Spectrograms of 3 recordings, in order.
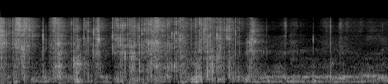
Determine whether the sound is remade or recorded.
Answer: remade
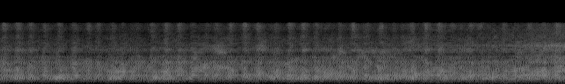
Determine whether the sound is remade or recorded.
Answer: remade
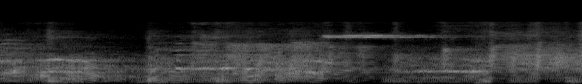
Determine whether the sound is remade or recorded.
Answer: remade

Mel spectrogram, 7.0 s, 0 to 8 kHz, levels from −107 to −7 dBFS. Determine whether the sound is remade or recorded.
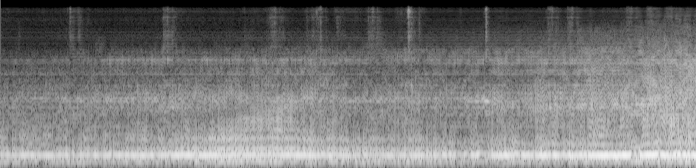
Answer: remade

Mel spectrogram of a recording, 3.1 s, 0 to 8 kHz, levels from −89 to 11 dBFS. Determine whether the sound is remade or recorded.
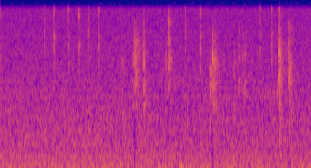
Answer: recorded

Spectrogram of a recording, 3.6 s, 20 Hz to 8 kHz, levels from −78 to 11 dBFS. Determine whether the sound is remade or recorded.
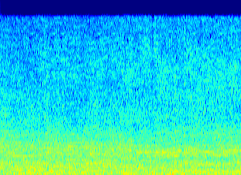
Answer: remade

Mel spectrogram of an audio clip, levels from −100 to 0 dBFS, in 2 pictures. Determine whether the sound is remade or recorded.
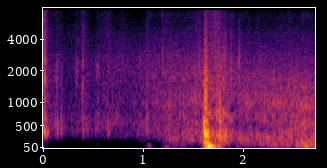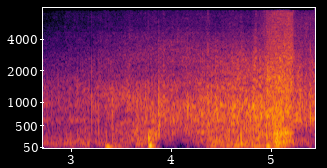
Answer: remade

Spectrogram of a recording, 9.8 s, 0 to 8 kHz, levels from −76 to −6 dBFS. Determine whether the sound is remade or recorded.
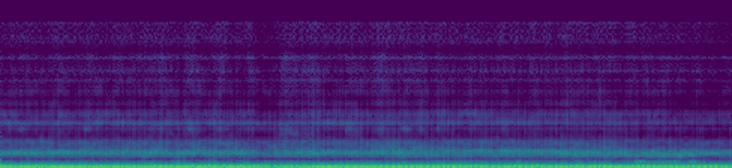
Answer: remade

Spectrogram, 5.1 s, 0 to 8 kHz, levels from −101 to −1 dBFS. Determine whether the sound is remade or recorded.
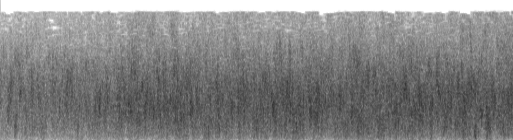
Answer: recorded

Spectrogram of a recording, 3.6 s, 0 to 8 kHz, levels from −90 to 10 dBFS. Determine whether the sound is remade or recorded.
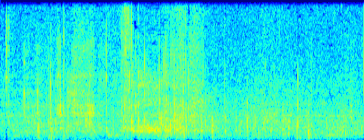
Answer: recorded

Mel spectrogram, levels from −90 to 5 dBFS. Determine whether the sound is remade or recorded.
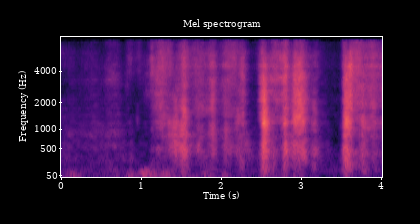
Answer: remade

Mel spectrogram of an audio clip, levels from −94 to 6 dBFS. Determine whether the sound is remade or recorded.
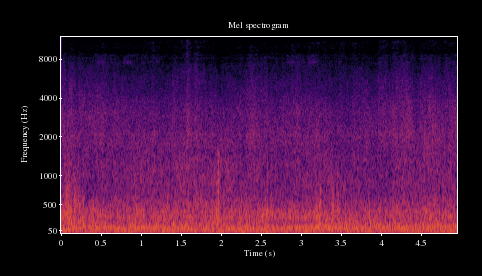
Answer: recorded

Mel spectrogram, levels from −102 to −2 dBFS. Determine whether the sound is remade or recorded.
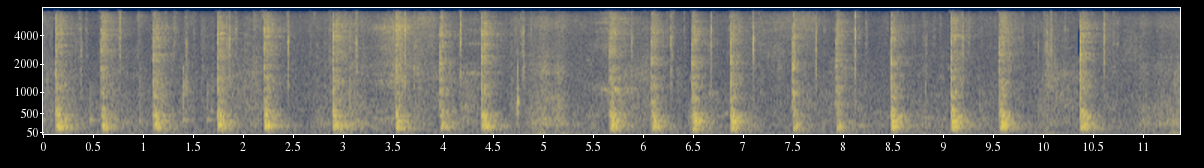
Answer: recorded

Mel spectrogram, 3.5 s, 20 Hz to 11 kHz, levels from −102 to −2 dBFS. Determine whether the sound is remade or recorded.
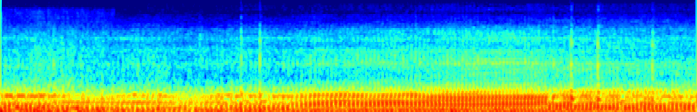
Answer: recorded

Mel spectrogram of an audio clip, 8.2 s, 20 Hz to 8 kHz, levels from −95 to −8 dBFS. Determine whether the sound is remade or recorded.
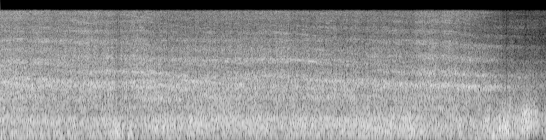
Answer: recorded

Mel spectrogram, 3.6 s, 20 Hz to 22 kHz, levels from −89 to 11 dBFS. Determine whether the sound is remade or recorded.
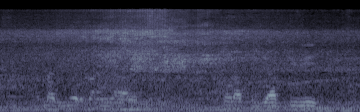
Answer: recorded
